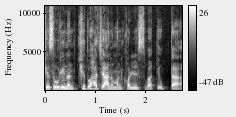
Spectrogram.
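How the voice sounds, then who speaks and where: Her tone is dark and mellow, with very wide swings in pitch. The recording is very clean, with a silent background. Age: 80s+. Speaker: pastor. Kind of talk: interview.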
